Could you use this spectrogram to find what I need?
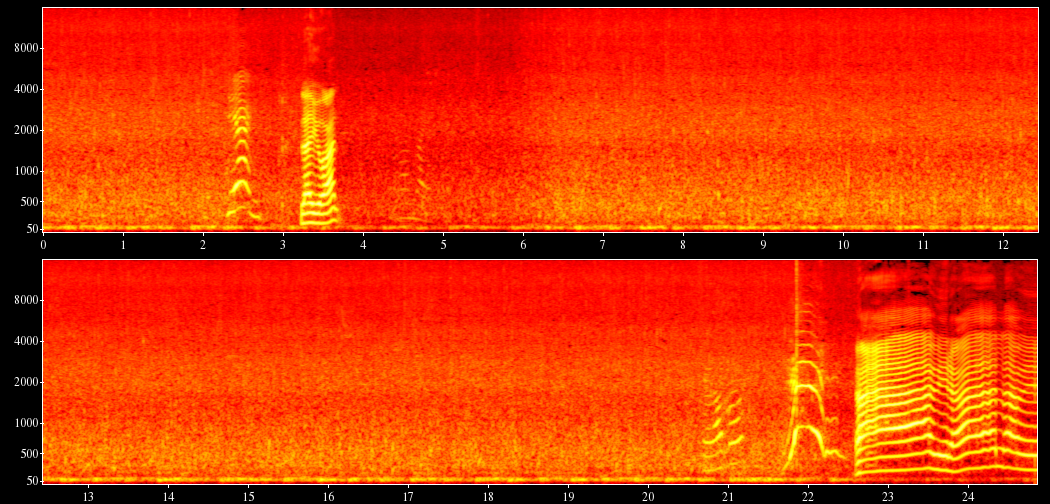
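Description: A shallow stream rushes steadily over stones outdoors.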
